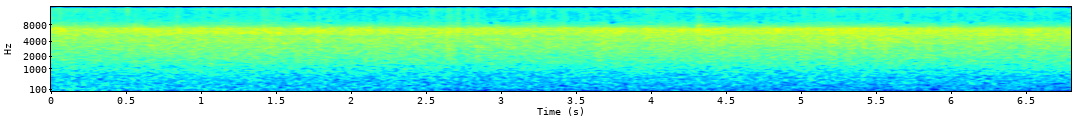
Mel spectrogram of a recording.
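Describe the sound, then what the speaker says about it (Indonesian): Heavy rain pouring steadily outdoors in windy, stormy weather, a dense, loud, unbroken hiss throughout with no voices. "Alhamdulillah hujan guys. Lama gak hujan."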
